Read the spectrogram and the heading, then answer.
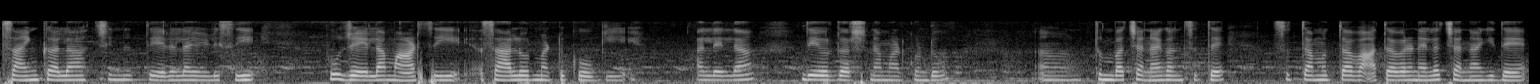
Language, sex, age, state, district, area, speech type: Kannada, female, 30-45, Karnataka, Chamarajanagar, rural, spontaneous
